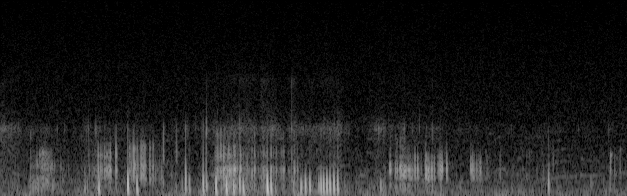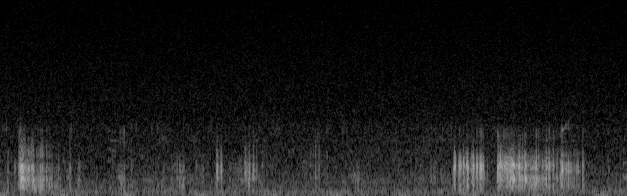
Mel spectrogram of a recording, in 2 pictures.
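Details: Loud gurgling and rumbling stomach growls from a woman, in several bursts with quiet gaps; borborygmi.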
